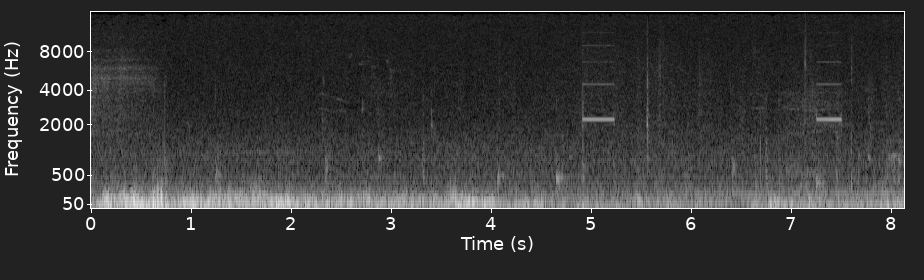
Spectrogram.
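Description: Two short electronic beeps about two seconds apart, over a low rumble of wind on the microphone. A steady low hum starts between the two beeps.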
